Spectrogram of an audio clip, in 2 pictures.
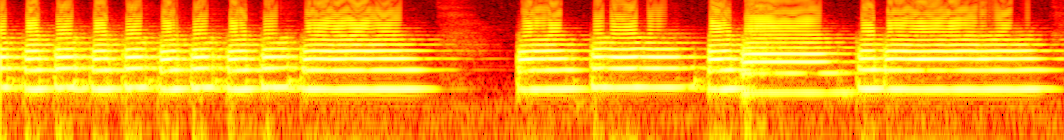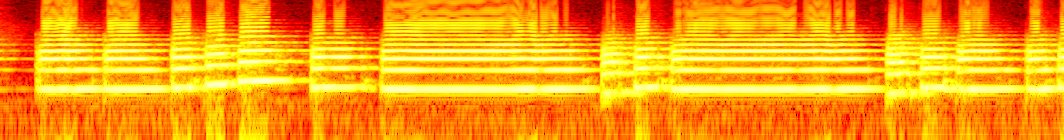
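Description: Solo trumpet playing the lower part of a duet in E-flat, a line of separate notes, some short and some held, mostly in the middle register. The playing stops briefly about two seconds in for a breath, and dips once more shortly past the middle.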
